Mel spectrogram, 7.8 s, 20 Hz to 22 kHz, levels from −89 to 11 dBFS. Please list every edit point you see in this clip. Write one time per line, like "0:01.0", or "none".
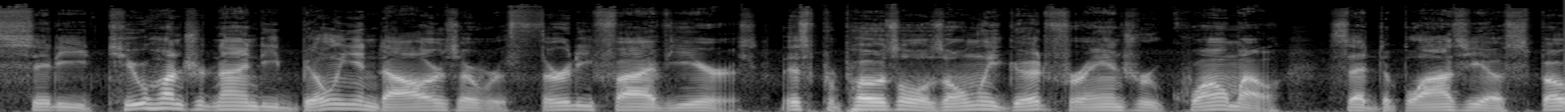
0:03.8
